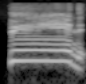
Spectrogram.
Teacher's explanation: সিনের মাখরাজ হলো জিভের আগা এবং সামনের উপরের ও নিচের 4 দাঁতের আগার সাথে লাগিয়ে উচ্চারিত হয় সিন। সিন, এই জিভের আগা এবং সামনের উপরে 2টো দাঁত, সামনের নিচের 2টো দাঁত, এই 4টি দাঁতের আগার সাথে মিলিত হয়ে সিন উচ্চারণ হয়।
